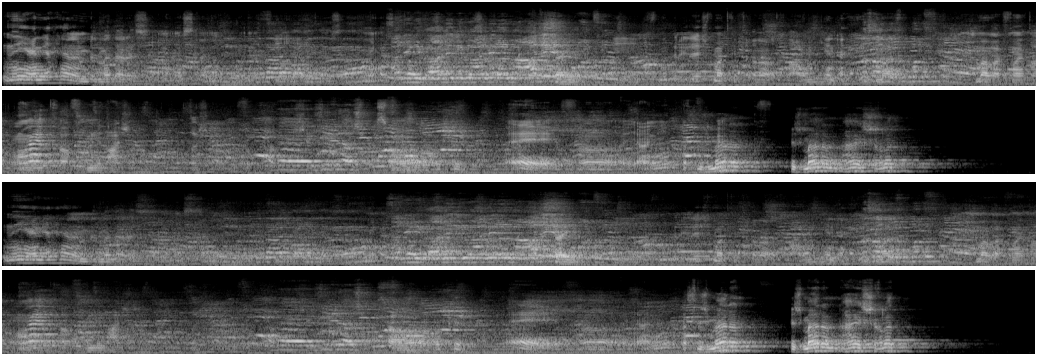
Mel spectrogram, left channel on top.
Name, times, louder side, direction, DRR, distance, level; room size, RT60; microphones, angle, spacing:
voice 1, 0.0-5.8 6.1-15.0 15.4-17.0 17.5-17.6, left 3 dB, 85° left, 5 dB, 2.9 m, -28 dB
sound 1, 0.9-17.4, left 1 dB, 25° left, 4.1 m, -24 dB
voice 2, 5.5-5.9 14.2-15.0 17.3-17.8 18.2-19.3, right 2 dB, 60° right, 5 dB, 3.1 m, -19 dB
25.5 x 18.0 x 7.9 m, 1.1 s
head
